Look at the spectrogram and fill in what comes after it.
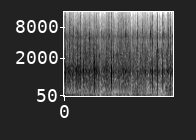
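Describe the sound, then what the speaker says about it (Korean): A cinema audience at a Q&A screening at Megabox COEX applauds a film director's answer, with dense, close clapping from many hands for about two seconds. "답변마다 이렇게 박수가 나는 것 같은데"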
